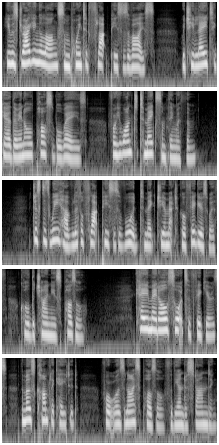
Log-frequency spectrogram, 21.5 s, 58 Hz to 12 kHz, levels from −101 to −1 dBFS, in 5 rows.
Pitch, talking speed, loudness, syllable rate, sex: 210 Hz, 175 wpm, -20 LUFS, 5.4 syllables/s, female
